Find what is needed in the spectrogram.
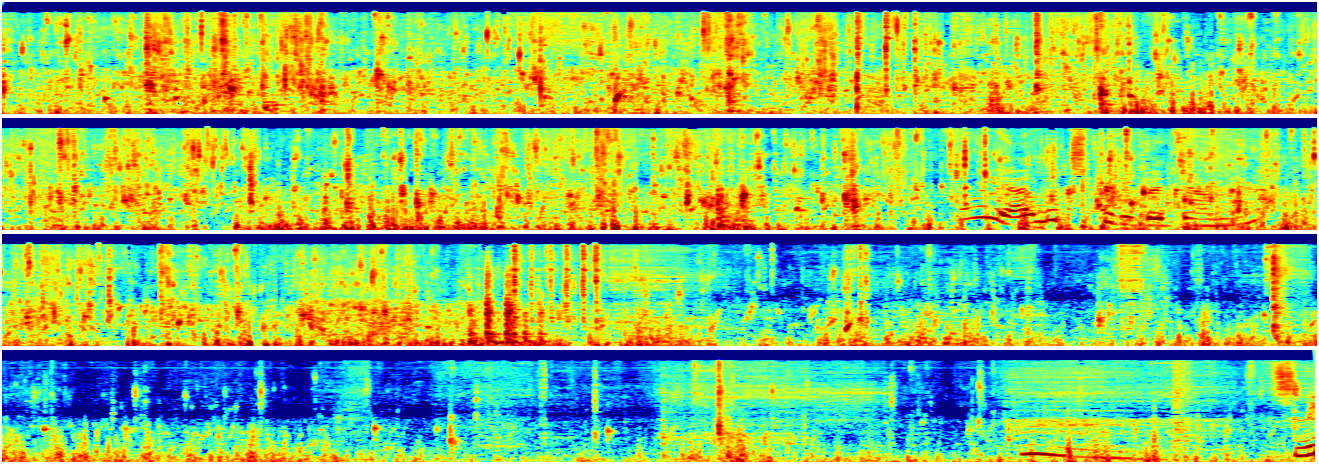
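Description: Wind buffeting the microphone on a plastic kayak out on open, choppy water, a low rumble that comes in gusts and eases in the last third, with water lapping at the hull.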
